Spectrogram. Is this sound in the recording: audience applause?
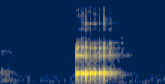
no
